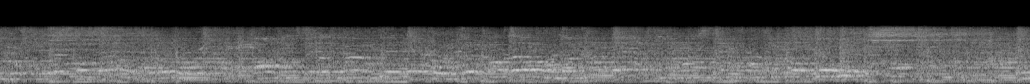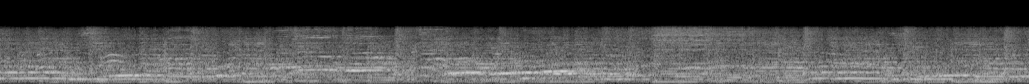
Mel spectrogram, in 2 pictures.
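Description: Live rock band playing: electric guitars and a drum kit, with a woman singing lead through a microphone.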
